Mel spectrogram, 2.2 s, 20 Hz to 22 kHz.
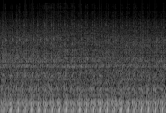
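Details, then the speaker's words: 2008 Kawasaki Brute Force 750i fuel-injected V-twin ATV with oil leak and clutch issue, just started: even, steady idle thump with no knocking or clatter, nice and quiet; normal idle. "engine sounds good that's a good sign all mine are Clank Clank Clank Clank Clank they don't sound like that that thing's nice and quiet this thing sounds good"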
